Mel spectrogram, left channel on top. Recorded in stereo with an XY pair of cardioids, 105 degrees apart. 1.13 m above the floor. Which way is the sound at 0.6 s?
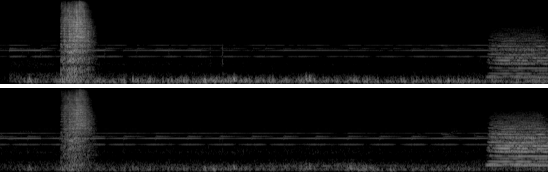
65° left.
